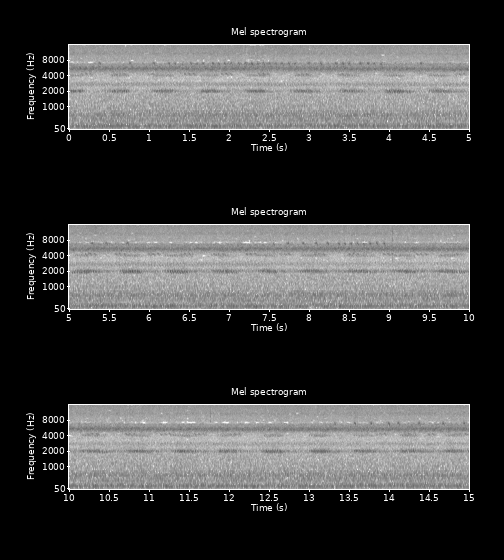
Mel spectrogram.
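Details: Cricket chirping in steady, evenly spaced pulses, several each second, over a constant low rumbling background noise.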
